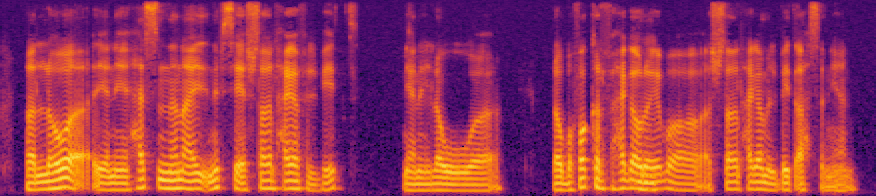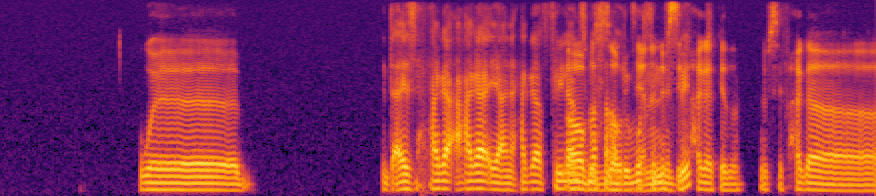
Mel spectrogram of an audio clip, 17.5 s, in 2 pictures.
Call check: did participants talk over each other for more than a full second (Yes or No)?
Yes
